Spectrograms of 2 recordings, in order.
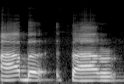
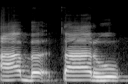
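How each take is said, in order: First: The word ends on the consonant r. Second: The word ends with a final u vowel. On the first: The reader stops at this word. "ওয়াকফ করলে আব তার" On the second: The reading continues without stopping. "রপেশ রু"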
